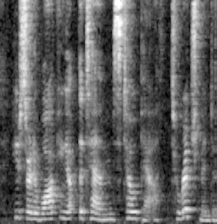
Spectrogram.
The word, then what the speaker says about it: Thames: a very famous river in London and it's pronounced 10 but it's spelled th a.m. es it's very strange and that's the river 10 the tide was coming in the river surged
